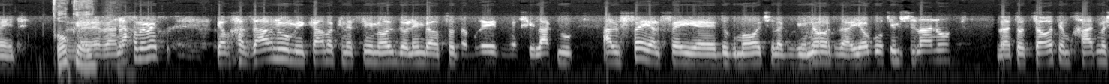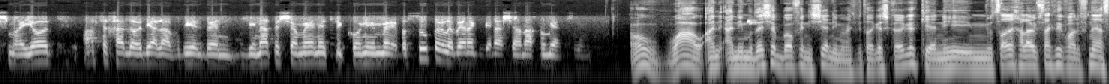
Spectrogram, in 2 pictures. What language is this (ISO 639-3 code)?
heb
